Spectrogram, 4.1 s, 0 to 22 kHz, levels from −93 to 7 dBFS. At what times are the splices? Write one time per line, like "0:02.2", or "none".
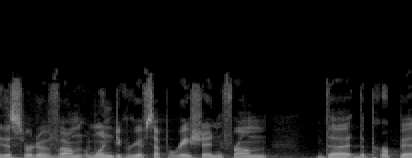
none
